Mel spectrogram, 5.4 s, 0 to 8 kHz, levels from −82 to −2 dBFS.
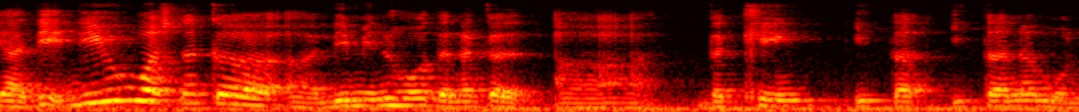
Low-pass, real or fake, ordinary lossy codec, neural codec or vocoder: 7.2 kHz; real; none; none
